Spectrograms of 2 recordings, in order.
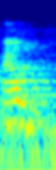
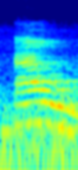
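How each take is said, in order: First: The first vowel is rushed straight into the glide. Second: The first vowel is held one beat before gliding. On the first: The speaker calls it wrong. "tidak boleh au. Au itu kan terlalu cepat" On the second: The speaker calls it right. "harokatnya hamzah ini dipenuhi satu harokat dulu baru ke wawu"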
